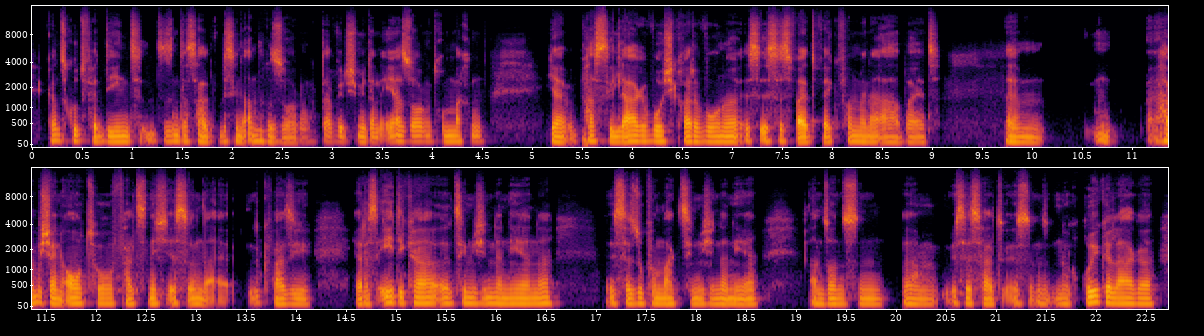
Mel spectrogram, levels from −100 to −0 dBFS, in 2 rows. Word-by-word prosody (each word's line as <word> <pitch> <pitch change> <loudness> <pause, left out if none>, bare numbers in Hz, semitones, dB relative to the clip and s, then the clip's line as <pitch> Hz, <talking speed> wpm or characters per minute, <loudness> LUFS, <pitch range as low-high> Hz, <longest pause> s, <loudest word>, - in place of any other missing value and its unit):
ganz 120 -1 -2
gut 115 -1 -2
verdient, 100 -1 -1
sind 110 0 -4
das 105 -1 0
halt 95 -2 +1
'n - - -11
bisschen 105 0 -1
andere 105 -3 -2
Sorgen. 90 0 -4
Da - - -4
würde 100 - -3
ich - - -2
mir 95 - 0
dann 95 -1 -2
eher 105 +2 0
Sorgen 105 0 +1
drum 105 0 -3
machen: 100 0 -4 0.6
„Ja, - - +4 0.2
passt 110 0 +4
die 95 - +2
Lage, 110 +2 +4
wo 105 -1 +4
ich 105 - +2
gerade 100 -1 +2
wohne, 100 0 +3
ist 100 0 +1
ist 105 - +2
es 105 -1 +1
weit 95 0 +4
weg 100 - -1
von 105 - -2
meiner 100 -2 0
Arbeit? 95 0 -3 0.6
Ähm, 95 -2 0 0.5
hm, - - -6 0.3
habe 115 +3 -1
ich 110 - +6
ein 100 -1 +2
Auto, 105 -1 +1
falls 100 +1 -1
nicht, 100 0 +1
ist 110 -4 +5
so 95 - +1
'n, 100 0 0
äh, - - -5 0.3
quasi, 95 0 -2 0.4
ja - - +3
das 100 -1 +2
Edeka, 110 -1 +2
äh, 105 0 +1
ziemlich 105 -2 -1
in 105 - -1
der 105 - +1
Nähe, 100 0 +1
ne? 105 +2 0 0.5
Ist - - +2
der 100 - +3
Supermarkt 100 -1 -1
ziemlich 95 +1 0
in 95 - -2
der 95 -1 +1
Nähe? 95 0 0 0.5
Ansonsten, 95 -1 0
ähm, 95 -2 -2
ist - - 0
es - - +2
halt - - 0
ist - - 0
s 100 - -7
'ne 100 0 -4 0.2
ruhige 120 -1 +5
Lage?“ 105 -1 +2
100 Hz, 195 wpm, -26 LUFS, 95-105 Hz, 0.6 s, ich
